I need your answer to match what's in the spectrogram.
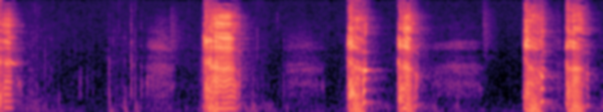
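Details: First coughing fit of the day: several harsh coughs in pairs with throat clearing and quiet gaps, loose with mucus that would not come up as needed; productive cough.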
